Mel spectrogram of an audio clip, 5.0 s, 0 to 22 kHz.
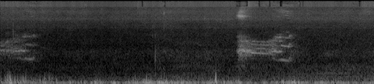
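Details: A squirrel in a tree around 7:50 am, calling for minutes and thought to want pecans, gives two short bursts of harsh, squealing calls that slide downward, over a low rumble.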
